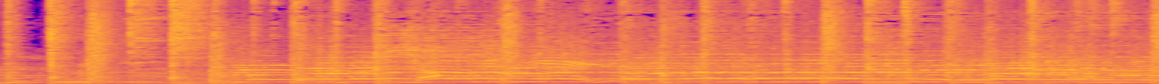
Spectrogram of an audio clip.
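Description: Live dance-band music: an instrumental passage with a drum kit keeping a steady beat under held melody notes, with one note sliding upward about three seconds in.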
